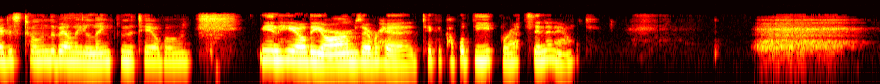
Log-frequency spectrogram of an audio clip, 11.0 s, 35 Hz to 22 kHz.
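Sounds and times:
person breathing deeply: 9.4s - 11.0s.

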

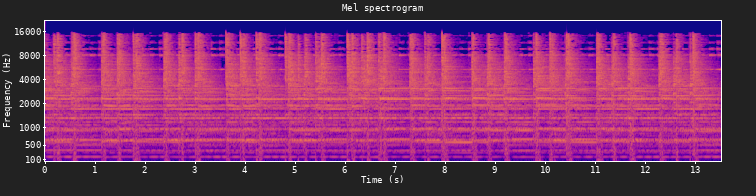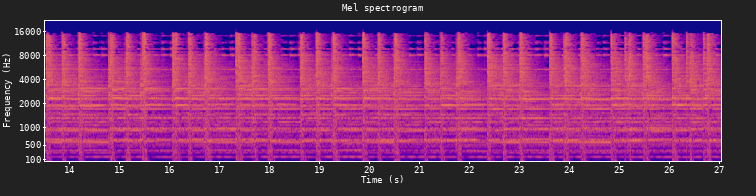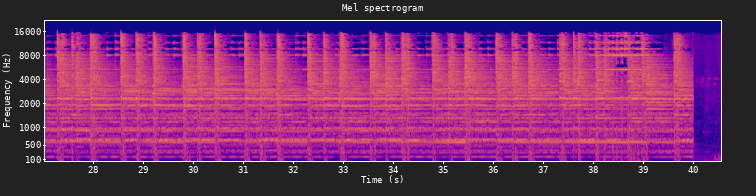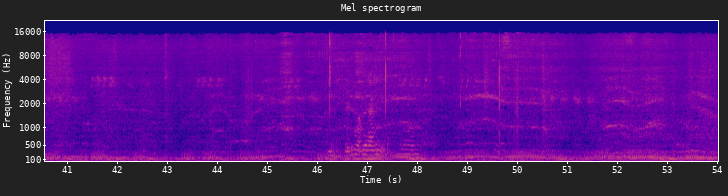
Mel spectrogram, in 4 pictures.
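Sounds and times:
temple bells ringing: 0.0s - 40.1s, 44.8s - 54.0s.

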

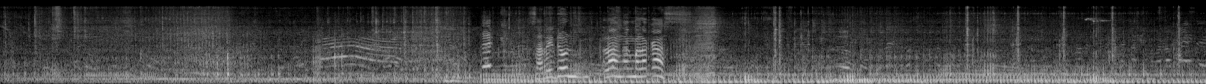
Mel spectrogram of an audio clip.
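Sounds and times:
dirt bike engine at low revs: 4.1s - 11.6s.

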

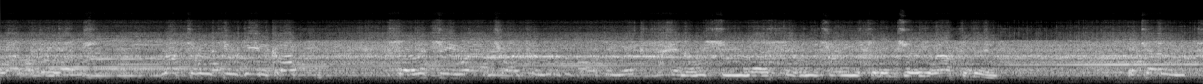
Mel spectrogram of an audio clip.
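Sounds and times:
thin radio speech: 0.0s - 10.0s
radio hiss: 0.0s - 10.6s, 11.3s - 12.0s.

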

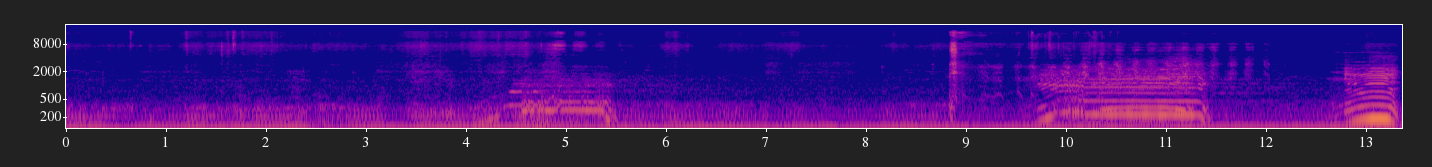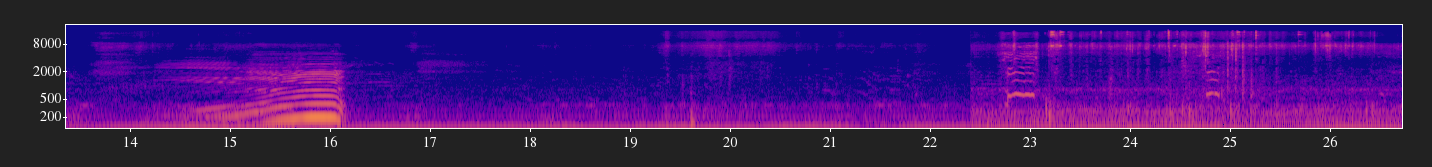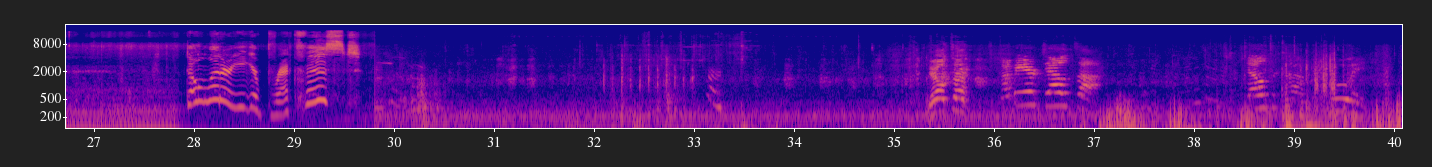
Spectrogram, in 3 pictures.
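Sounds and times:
steady low hum: 0.0s - 28.0s
cattle mooing: 4.2s - 5.8s, 9.6s - 11.5s, 14.2s - 16.2s.

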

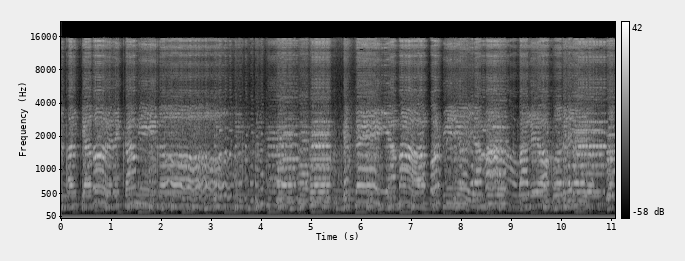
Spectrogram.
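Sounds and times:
accordion melody: 0.0s - 11.0s.

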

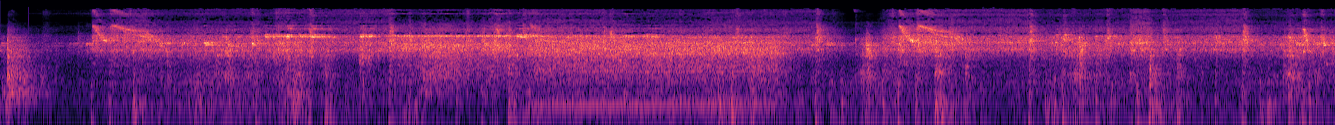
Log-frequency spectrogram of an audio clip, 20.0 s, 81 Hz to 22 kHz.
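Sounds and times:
glass bottles on conveyor: 0.8s - 20.0s
bottle filling machine hissing: 1.2s - 12.6s, 13.3s - 20.0s.

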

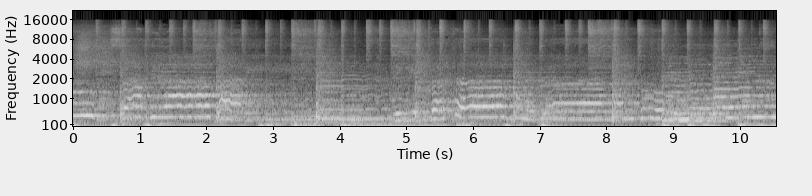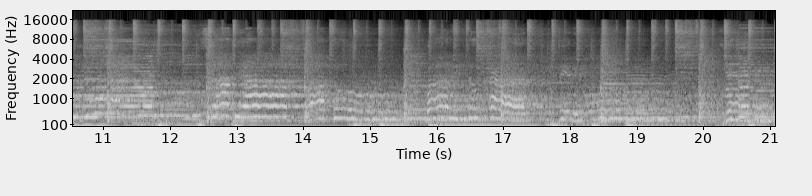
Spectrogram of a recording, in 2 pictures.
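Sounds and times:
drum kit: 0.0s - 21.0s
electric bass: 0.0s - 21.0s
woman singing: 0.0s - 21.0s.

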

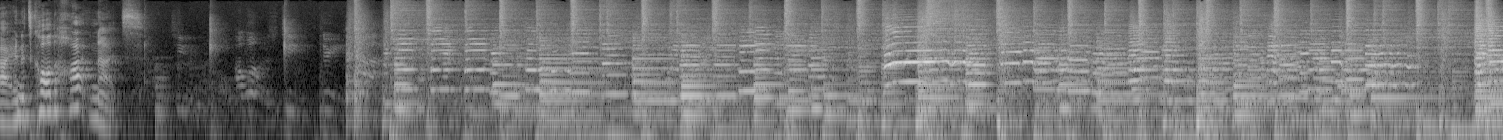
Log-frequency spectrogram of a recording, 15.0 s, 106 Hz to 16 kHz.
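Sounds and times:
jazz band playing: 3.8s - 15.0s
trumpet: 3.8s - 15.0s
clarinet: 3.9s - 15.0s.

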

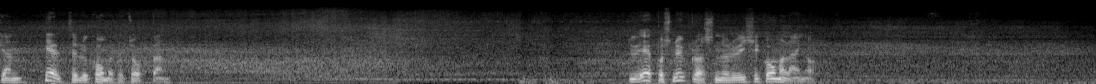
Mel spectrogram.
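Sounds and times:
bus engine passing: 0.0s - 10.9s
tyres hissing on wet road: 0.0s - 10.9s.

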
